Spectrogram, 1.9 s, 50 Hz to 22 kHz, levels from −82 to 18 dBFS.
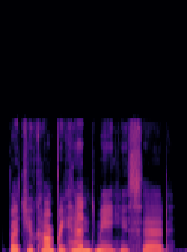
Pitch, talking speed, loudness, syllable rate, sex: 250 Hz, 190 wpm, -17 LUFS, 4.9 syllables/s, female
